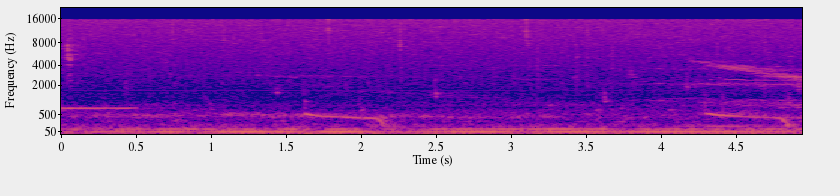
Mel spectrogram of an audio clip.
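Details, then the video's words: Weddell seals under thick sea ice in McMurdo Sound, Antarctica, captured in November 2017 by a seafloor observatory: a brief steady tone, then two short downward-bending chirps and a faint high descending sweep over constant low-frequency hum. "Song of the Antarctic Weddell Seal"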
